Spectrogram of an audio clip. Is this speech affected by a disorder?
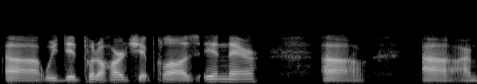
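No.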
